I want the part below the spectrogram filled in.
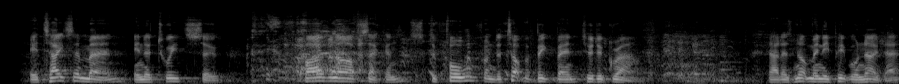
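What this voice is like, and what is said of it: Not very good Michael Caine impression. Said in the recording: “Sellers does a Caine impression ... it's not a very good Michael Caine impression”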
